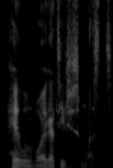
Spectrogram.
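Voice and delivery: put-on condescending wrestler voice. Imitating a wrestler talking down to a rival: condescending AJ Styles impression. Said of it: "I like this weird condescending A J Styles where it's like".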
